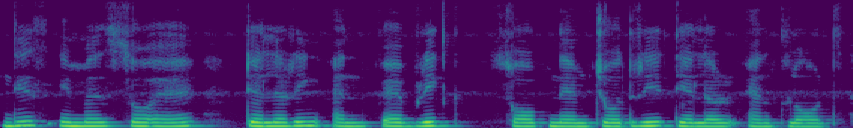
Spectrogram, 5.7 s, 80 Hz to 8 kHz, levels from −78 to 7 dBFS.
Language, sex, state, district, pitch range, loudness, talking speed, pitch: English, female, Arunachal Pradesh, Lower Dibang Valley, 215-235 Hz, -16 LUFS, 135 wpm, 225 Hz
